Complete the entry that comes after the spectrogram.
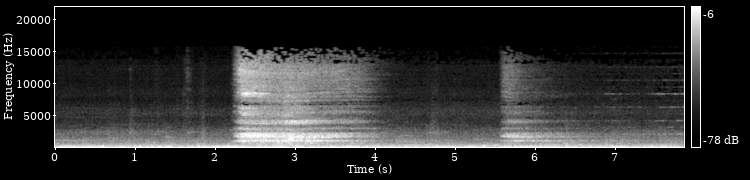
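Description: Two sharp air hisses from the Keikyu 1000 series train's pneumatics: a loud one of nearly two seconds, then a shorter one that fades, as the train readies to depart. Near the end, steady electric tones begin as the train starts to pull away.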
